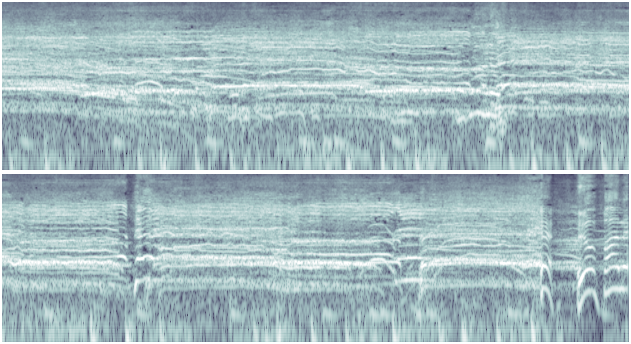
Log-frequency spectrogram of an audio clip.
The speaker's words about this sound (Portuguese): Agora, você sabe o que a Nação Celeste, que tá aqui comigo, vai cantar? Eu quero ouvir aquele grito de zero aí, galera. Manda aí, vamos lá. Zero!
